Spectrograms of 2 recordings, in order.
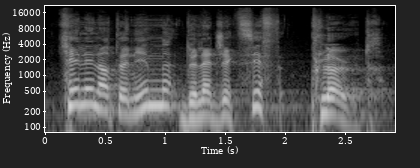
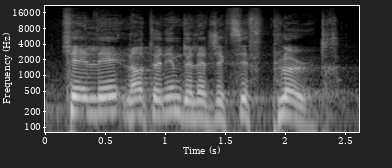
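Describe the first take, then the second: No difference in how they are said.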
